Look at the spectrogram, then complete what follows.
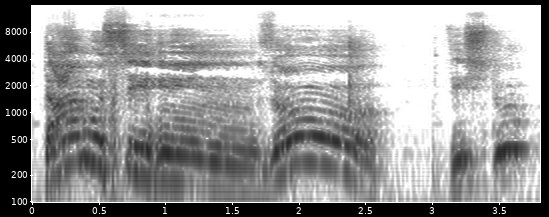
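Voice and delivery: slow triumphant crow, climbing in pitch. Acted. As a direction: gloat over the winning move, slow and loud. Triumphant chess move against child.

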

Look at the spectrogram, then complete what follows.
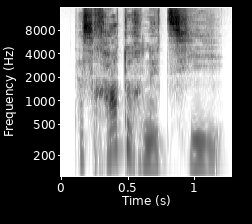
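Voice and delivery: usual speaking voice

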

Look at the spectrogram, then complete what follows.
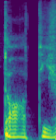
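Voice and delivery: Dativ stressed on DA-; accent the first syllable of Dativ; stress moved forward. Shown as a demonstration. Editor showing the German result, Dativ stressed on DA-. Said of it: "die Betonung vorgerutscht ist".

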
